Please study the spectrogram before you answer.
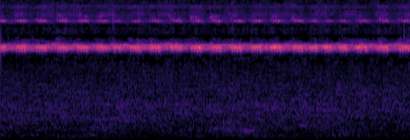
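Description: A cricket gives a steady, high, ringing trill with a faint pulsing rhythm.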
